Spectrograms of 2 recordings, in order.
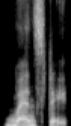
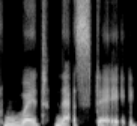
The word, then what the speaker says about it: Wednesday: Our meeting is on Wednesday. Wednesday. Over time the middle consonants got swallowed up in fast speech and that is why we lost D. The sound of D. Wednesday. It's not wet nest day.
